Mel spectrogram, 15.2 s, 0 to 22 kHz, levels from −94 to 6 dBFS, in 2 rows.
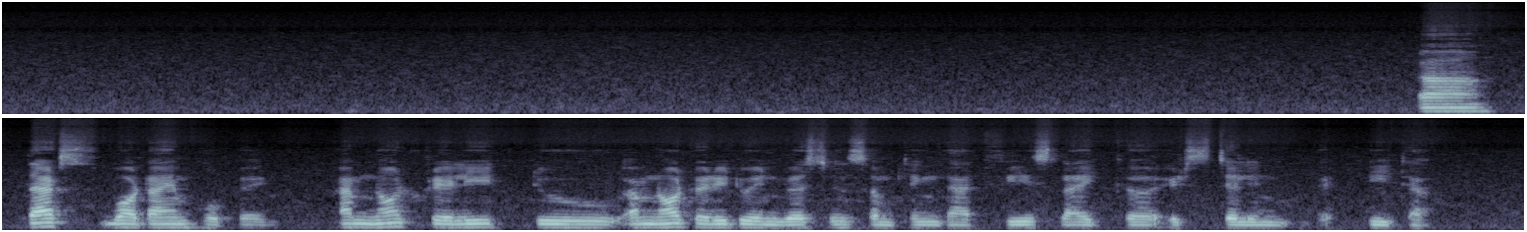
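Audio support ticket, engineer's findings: Noise suppressor artifacts, whole clip: suppressor attenuating bands it classifies as steady noise by about 18 dB, frame by frame. Room noise (about 18 dB below speech) pumps between phrases.

Speech cut by the noise suppressor, 8.58–9.01 s (after "that's what I'm") and 14.05–14.24 s: speech misread as noise, dips of about 18–19 dB, roughly 0.2 s and 0.1 s affected. Speech sounds swallowed.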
